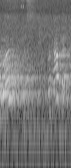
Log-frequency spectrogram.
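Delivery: high, rising puzzled question; taken-aback question. Acted. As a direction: ask it in bewildered surprise. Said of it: "And you're like".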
